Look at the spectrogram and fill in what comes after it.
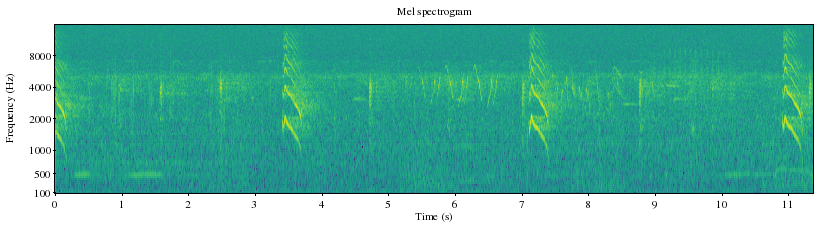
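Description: A bird calling: a sharp, downward-sliding whistle repeated four times, about three and a half seconds apart, with softer short chirps between.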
